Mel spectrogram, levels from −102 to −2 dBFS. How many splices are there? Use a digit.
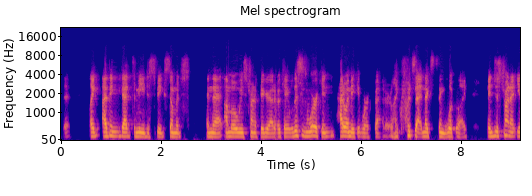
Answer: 1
